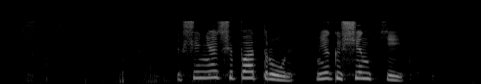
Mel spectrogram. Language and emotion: Russian, neutral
